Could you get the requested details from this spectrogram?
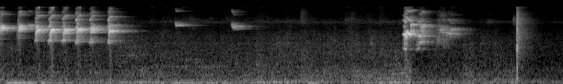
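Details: Lovebird singing after rain in a fast, lively 'ngetik' style: a quick run of repeated high ticking chirps, then a pause, a few faint notes, and a burst of harsh high chatter with a sharp click at the end.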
